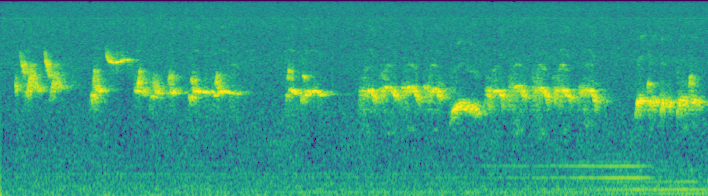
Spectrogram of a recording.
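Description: A songbird singing, a continuous string of short high chirps and warbled phrases. Faint low held notes come in about halfway through.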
